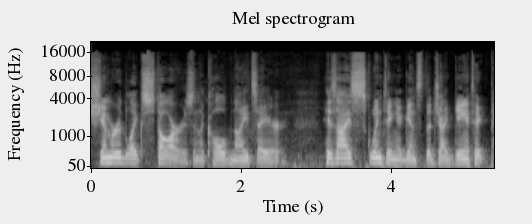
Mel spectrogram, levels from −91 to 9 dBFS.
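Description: From 4.09 to 5.09 s, periodic USB or driver dropouts skip about a millisecond every 0.249 s. Roughly five regular ticks result.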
